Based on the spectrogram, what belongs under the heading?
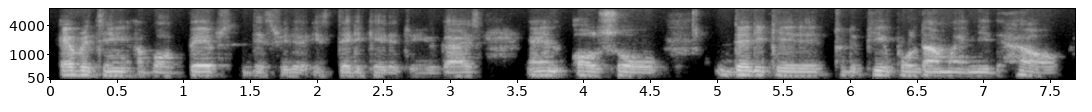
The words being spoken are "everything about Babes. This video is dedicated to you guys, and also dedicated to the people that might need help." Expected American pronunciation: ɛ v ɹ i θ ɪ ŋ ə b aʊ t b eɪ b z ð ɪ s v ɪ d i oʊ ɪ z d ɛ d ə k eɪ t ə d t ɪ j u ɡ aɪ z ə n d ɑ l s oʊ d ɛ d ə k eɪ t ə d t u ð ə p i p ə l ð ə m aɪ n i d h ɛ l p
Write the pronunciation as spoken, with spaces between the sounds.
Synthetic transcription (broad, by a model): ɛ v ɹ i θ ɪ ŋ ə b aʊ t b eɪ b s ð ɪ s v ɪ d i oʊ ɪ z d ɛ d ə k eɪ t ə d t ɪ j u ɡ aɪ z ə n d ɑ l s oʊ d ɛ d ə k eɪ t ə d t u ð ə p i p ə l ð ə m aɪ n i d h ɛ l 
